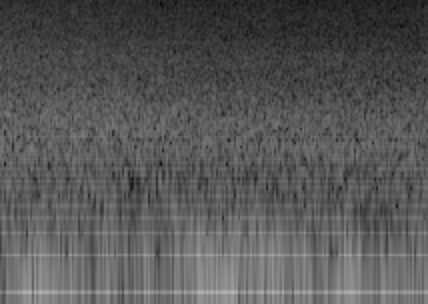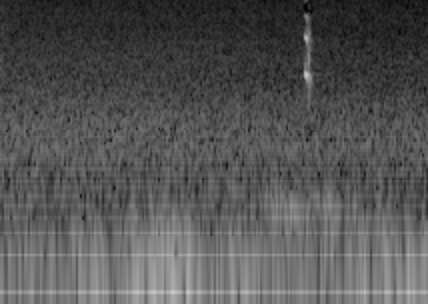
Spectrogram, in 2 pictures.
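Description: Wind rumbling on the microphone throughout. Near the end a yellow-bellied marmot gives one short, sharp chirp that falls quickly in pitch.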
